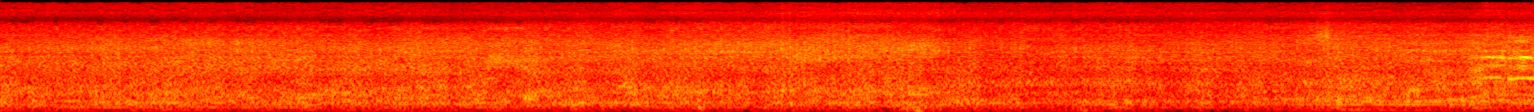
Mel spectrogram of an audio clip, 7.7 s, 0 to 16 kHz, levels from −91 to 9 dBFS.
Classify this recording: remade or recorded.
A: remade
